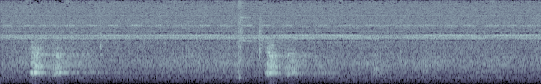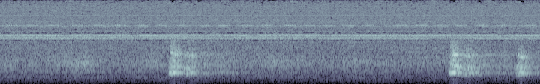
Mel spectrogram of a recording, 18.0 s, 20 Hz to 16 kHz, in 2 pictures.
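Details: A dog named Rex running around at night, recorded 7 October 2018: scattered single and paired barks at long, irregular gaps, fairly distant, with a continuous high electrical tone behind them.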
